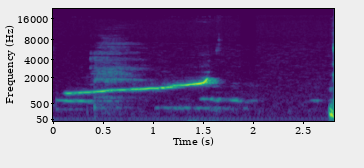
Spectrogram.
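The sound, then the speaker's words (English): A slide whistle glides steadily upward in one continuous rising tone for about a second and a half, fairly loud, ending abruptly, followed by near silence and a brief sharp noise. “Nice slide whistle.”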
